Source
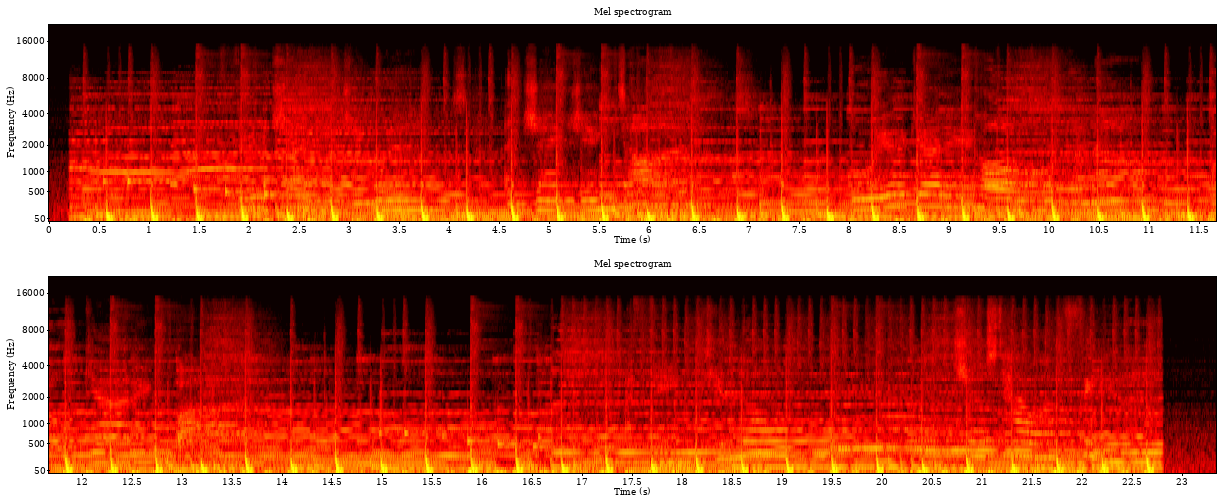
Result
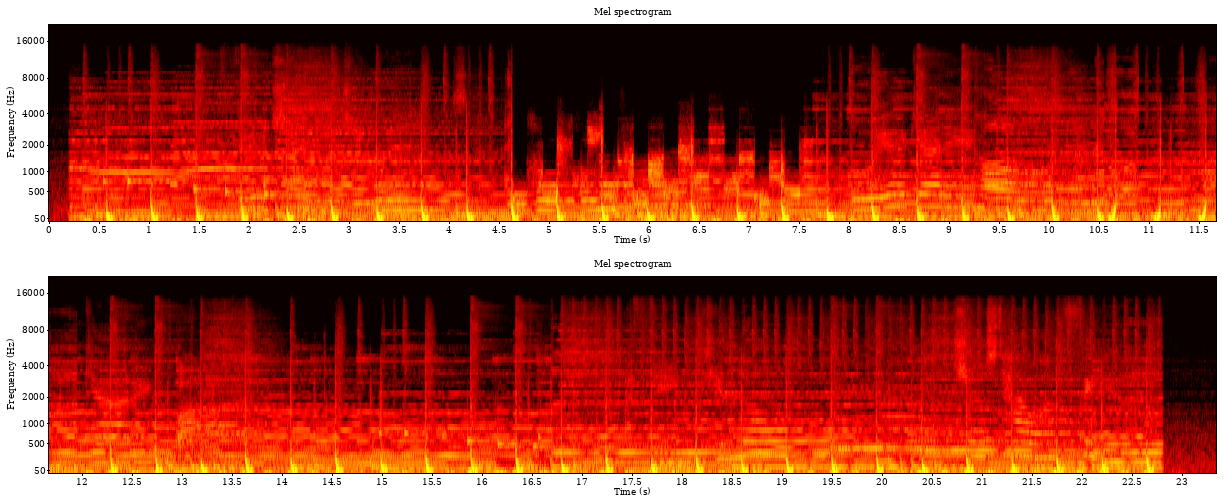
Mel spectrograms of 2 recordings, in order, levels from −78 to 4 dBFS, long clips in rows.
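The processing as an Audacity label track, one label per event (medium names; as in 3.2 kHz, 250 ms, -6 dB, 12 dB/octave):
4.630000	7.640000	step-sequenced low-pass 6.6 Hz 380–2500 Hz
10.550000	11.950000	reverse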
